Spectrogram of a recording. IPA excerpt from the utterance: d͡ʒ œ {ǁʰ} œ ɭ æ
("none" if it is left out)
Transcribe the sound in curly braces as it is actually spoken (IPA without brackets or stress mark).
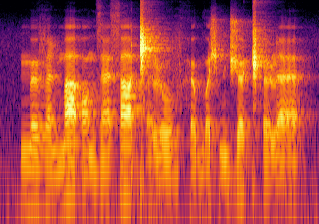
ǁʰ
